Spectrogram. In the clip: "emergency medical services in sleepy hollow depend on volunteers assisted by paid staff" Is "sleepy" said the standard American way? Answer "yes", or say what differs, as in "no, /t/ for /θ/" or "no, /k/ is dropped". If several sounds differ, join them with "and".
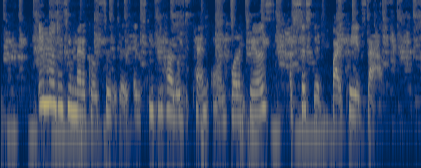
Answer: no, /l/ is dropped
